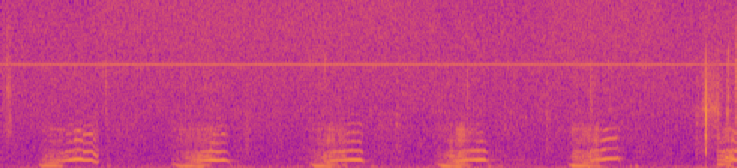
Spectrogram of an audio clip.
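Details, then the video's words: A sleeping cat snores in a steady rhythm. Five squeaky, harmonic breath sounds rise and fall, about one every two seconds, in a quiet room. "cute snoring cat"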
